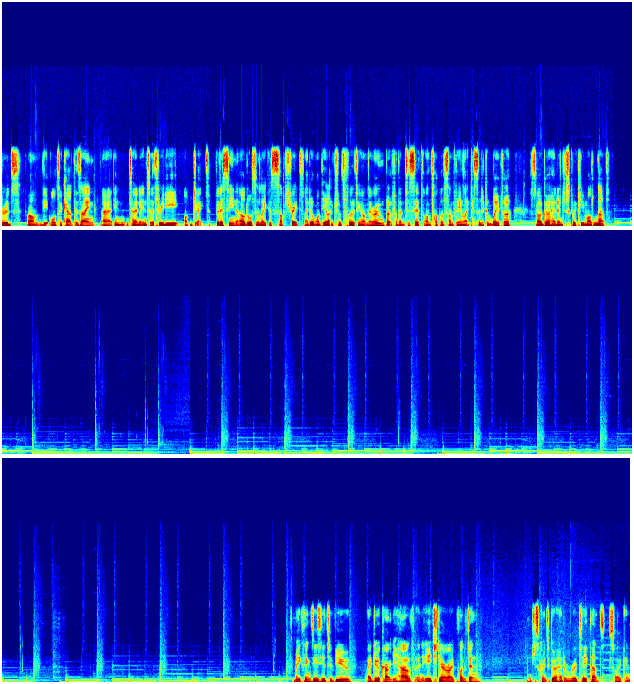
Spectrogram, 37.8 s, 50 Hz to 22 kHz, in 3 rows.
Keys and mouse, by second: 0.4-1.4 shift+middle drag, 2.2-3.0 middle drag, 12.0 shift+s, 13.1 s, 13.9 s, 14.9 right click, 15.2 shift+right click, 15.5 g, 16.9 shift+right click, 17.3 g, 17.9 g, 19.2 shift+click, 19.6 g, 20.6 click, 20.6 right click, 21.4 click, 23.0 click, 25.6 click, 25.7 middle click, 26.2 middle click, 26.3 click, 26.3 right click, 26.8-28.1 middle drag, 28.8-29.2 middle drag, 29.6 middle click, 33.9 middle click, 35.6-37.0 drag.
